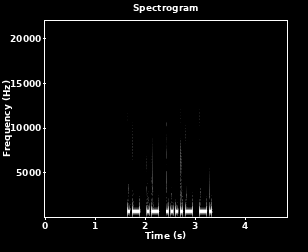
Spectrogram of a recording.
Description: Morse code, heard as a keyed tone, about 25 wpm, 700 Hz. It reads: AA4N
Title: USA Call Signs - 4 Characters - Repeated 3x - 25wpm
